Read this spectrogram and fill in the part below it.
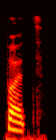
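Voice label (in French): "pote", French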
